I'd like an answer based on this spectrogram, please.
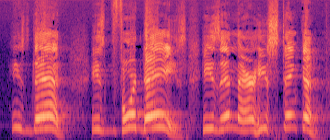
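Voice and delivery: high, emphatic objection in short bursts; hammed-up, high-pitched objection; acted protest. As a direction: protest each point, pitched well up. Acts objectors answering Jesus at tomb.

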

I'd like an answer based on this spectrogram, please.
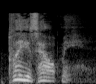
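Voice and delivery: softly voiced plea to the Lord; a hushed, understated plea for help; pleading prayer. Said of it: "I plead with the Lord".

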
